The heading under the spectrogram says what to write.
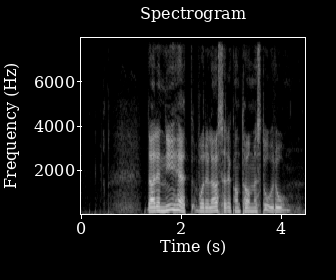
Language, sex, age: Norwegian, male, 31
